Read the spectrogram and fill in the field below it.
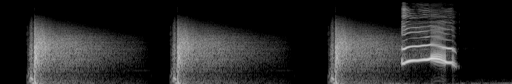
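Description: Three sharp, loud whip strikes on a girl's buttocks land about a second and a half apart, each ringing briefly before fading. A short, high-pitched wavering cry follows the last one.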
